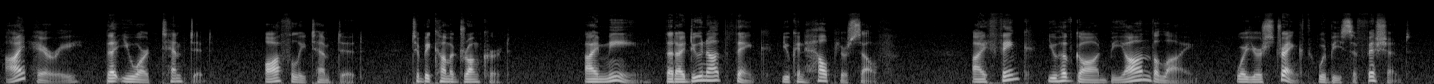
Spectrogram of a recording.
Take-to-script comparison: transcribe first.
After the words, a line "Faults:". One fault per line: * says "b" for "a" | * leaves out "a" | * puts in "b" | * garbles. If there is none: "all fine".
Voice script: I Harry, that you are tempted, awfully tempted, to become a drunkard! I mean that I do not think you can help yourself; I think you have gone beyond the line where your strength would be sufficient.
I Harry, that you are tempted, awfully tempted, to become a drunkard! I mean that I do not think you can help yourself; I think you have gone beyond the line where your strength would be sufficient.
Faults:
all fine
